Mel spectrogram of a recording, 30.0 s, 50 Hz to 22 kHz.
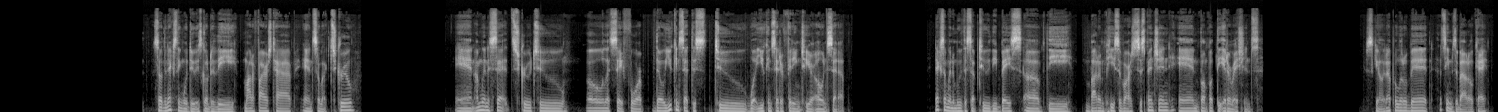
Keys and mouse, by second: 4.3 click, 8.3 click, 9.2-11.2 drag, 11.4-14.1 drag, 19.9 g, 20.4 z, 25.5 click, 25.7 click, 25.9 click, 26.1 click, 26.5 click, 27.1 s.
